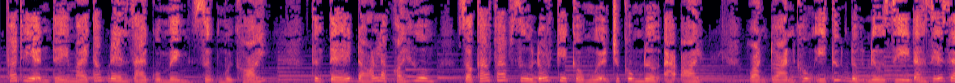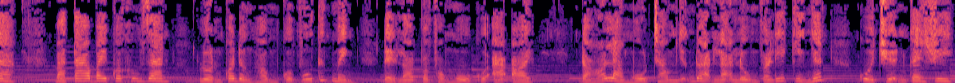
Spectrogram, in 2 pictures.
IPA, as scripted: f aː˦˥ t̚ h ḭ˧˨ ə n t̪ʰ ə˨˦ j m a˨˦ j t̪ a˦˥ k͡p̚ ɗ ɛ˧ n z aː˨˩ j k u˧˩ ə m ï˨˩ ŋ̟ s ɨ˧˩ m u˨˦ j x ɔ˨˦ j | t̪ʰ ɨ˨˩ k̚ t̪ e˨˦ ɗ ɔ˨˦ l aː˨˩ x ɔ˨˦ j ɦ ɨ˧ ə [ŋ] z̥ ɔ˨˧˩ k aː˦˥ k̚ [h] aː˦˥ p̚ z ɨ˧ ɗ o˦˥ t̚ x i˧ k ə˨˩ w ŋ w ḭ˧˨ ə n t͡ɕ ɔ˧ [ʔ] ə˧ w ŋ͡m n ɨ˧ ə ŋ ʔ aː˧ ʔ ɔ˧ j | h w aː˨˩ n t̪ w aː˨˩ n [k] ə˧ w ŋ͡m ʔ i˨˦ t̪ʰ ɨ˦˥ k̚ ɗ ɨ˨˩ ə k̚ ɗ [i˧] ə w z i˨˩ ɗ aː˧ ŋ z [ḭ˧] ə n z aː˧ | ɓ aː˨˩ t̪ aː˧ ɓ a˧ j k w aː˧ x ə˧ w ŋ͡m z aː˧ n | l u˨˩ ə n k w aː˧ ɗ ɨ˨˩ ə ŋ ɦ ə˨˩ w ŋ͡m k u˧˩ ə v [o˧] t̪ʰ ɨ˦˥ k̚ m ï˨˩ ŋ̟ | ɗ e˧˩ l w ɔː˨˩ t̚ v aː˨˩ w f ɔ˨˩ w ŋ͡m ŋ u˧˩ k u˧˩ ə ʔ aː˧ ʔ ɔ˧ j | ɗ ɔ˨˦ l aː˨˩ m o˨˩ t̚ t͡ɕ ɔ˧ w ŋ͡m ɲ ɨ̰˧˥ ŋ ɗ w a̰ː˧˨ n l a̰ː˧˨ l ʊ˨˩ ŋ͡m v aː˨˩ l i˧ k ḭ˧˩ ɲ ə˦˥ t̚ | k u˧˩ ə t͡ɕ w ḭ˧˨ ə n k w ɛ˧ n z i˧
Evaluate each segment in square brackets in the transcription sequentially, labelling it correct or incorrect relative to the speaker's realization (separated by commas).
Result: correct, incorrect, incorrect, incorrect, incorrect, incorrect, incorrect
